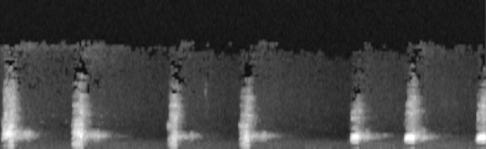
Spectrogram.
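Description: A Mallard gives seven loud, nasal quacks spaced about a second apart, each harsh and slightly descending, over a quiet background.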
